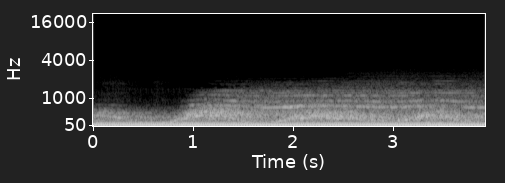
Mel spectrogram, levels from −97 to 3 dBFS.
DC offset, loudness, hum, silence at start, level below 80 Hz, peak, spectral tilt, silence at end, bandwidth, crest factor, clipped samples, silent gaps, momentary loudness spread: under 0.1%; -24 LUFS; none; 0 s; -22 dBFS; -10 dBFS; -16 dB/octave; 0 s; 1.4 kHz; 10 dB; under 0.1%; none; 1 LU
